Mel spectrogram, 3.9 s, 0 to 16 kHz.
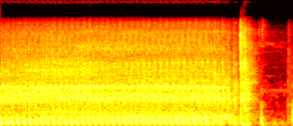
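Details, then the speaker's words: Yamaha YZF R125 under crash-damage rebuild, fast idle during a check of the exhaust, then the engine stops: even single-cylinder beat, no ticking or puffing at the joint; no gaps, cracks or leaking fumes, only a new sleeve needed. "looks good no gaps or cracks no exhaust fumes coming out where they shouldn't be we are happy here"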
